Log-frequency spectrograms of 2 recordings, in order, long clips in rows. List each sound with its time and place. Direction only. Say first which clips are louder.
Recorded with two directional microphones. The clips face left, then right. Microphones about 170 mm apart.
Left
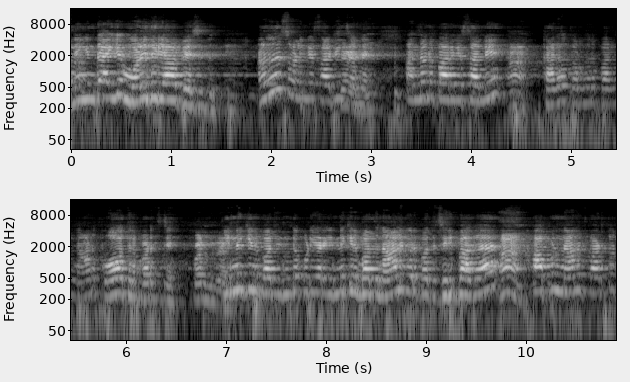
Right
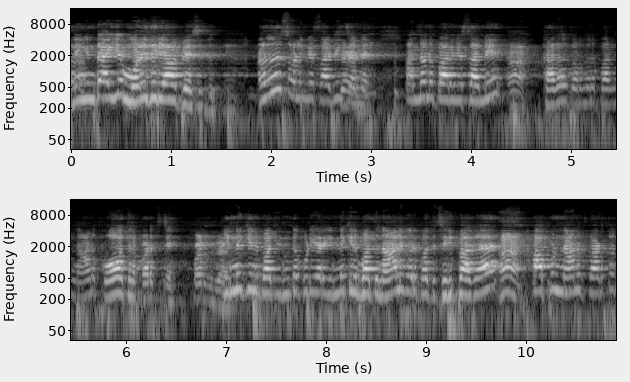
0.0 s a woman's voice: right 4 dB; 30° right (ahead or behind)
